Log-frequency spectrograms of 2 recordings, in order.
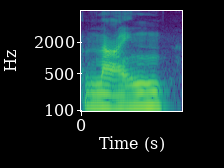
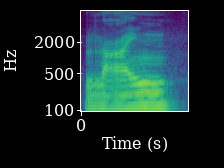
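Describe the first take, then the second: The two takes are said the same way.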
